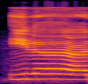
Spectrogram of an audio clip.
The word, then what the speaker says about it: إذا: لكم دينكم ولي دين بسم الله الرحمن الرحيم إذا إذا জালটা নরম করে বলতে হবে হালকা আওয়াজে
